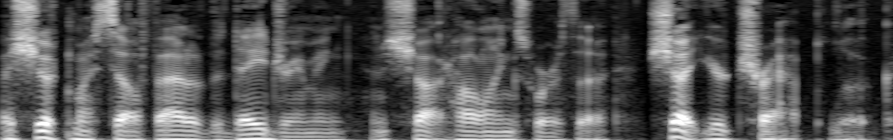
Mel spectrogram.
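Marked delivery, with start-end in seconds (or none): none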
